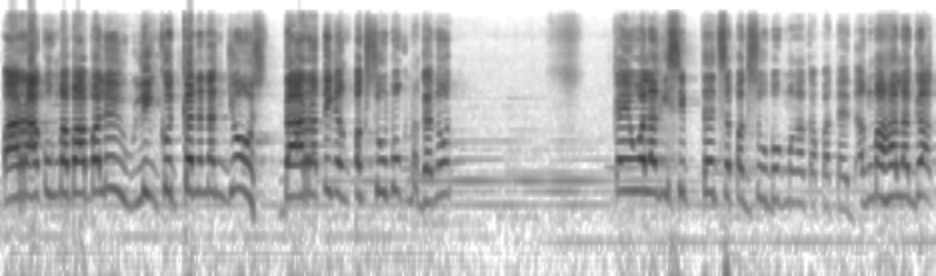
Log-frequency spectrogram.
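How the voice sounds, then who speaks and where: A man preaching as pastor, telling a personal testimony to his congregation in an earnest manner that swings between hushed and loud, pleading passages. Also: very high voice. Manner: earnest, often checks in with the congregation.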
